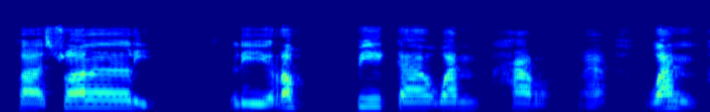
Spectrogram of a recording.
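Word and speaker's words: فَصَلِّ: huruf shod diperhatikan ya fasholli huruf lemnya ada tasydidnya Makanya alamnya seperti bacanya double fasholli lirobbika wanhar one How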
